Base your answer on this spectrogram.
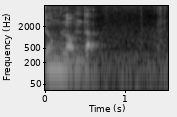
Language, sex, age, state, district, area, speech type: Manipuri, male, 30-45, Manipur, Imphal West, urban, read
